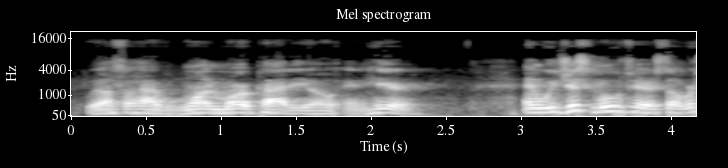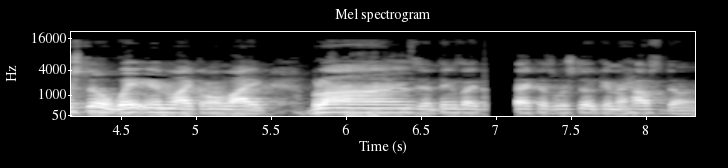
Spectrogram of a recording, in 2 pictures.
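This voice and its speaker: A man's fairly high voice, a plain, everyday voice, at a moderate pace with ordinary pitch variation in a very clean recording with a silent background. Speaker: vlogger. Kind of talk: storytelling to camera. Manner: casual.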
